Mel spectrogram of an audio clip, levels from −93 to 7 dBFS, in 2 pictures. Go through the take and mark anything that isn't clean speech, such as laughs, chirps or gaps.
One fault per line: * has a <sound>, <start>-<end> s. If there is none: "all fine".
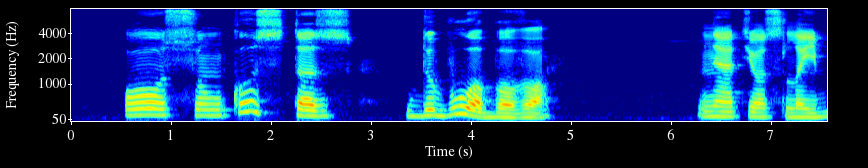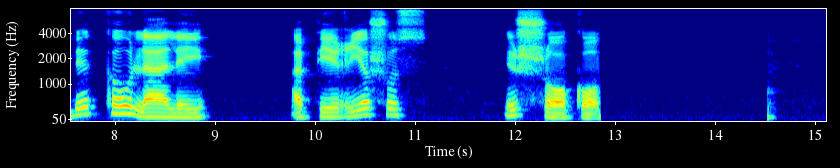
all fine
